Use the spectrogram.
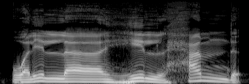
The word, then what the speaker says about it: walillahil hamd: Nah, ada yang membacanya sampai walillahil ham, tidak membaca dal, maka ini akan merubah makna dari apa yang kita baca. Yang benar adalah walillahil hamd. Ya, dal tetap dibaca dan dia dikolkolahkan. Alhamd.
